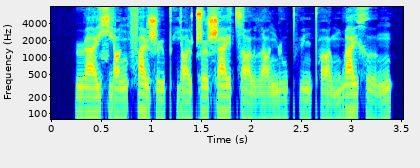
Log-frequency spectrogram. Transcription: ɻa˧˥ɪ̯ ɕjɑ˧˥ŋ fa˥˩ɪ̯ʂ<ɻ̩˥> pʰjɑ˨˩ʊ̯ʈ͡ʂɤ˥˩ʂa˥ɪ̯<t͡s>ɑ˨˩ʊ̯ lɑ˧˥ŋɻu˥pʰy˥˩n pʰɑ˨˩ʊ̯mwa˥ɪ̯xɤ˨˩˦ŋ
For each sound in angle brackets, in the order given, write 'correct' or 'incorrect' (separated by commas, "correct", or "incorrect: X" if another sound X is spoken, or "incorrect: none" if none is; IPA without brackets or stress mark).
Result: incorrect: ɻ̩˧˥, correct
